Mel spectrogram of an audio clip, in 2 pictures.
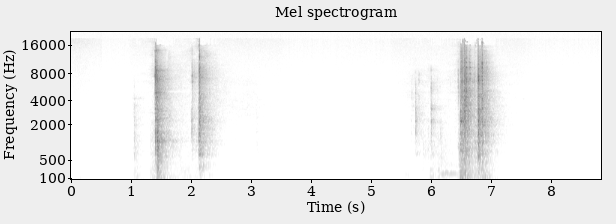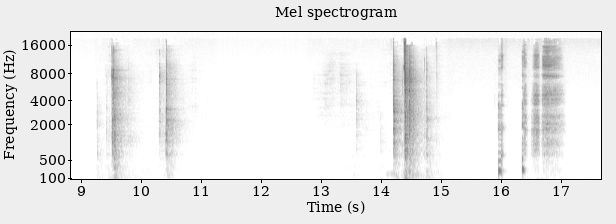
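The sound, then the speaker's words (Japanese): A door being opened, heard as a series of sharp clunks and rattles in separated bursts, some doubled, with quiet pauses between and a busier cluster of knocks near the end. “扉開けるよ。”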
